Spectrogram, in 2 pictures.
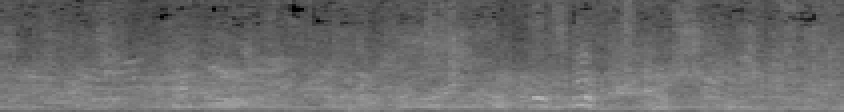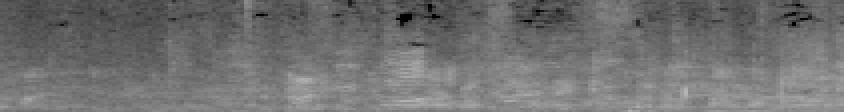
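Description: Football spectators chattering and calling out, several voices overlapping. A low rumble builds through the second half, with a thump near the end.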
